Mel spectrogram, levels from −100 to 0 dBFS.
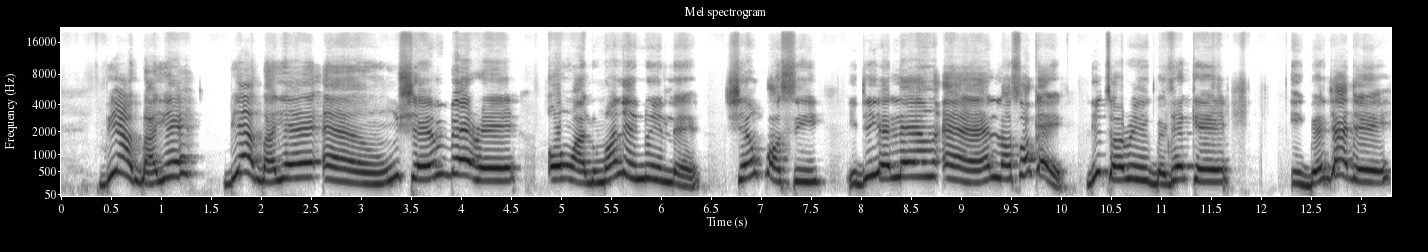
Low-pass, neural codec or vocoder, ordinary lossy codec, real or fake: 19.8 kHz; autoencoder, 48 kHz, 128 numbers a frame, DAC-VAE, trained on Japanese speech; none; fake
